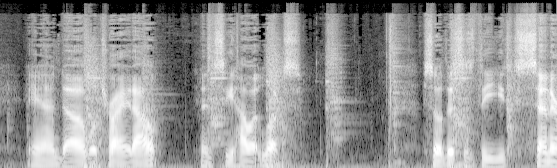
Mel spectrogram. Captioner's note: pinging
